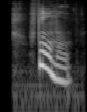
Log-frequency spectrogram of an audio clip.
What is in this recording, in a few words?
"formal", English voice, spelling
